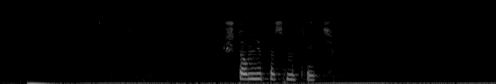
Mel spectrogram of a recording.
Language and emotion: Russian, neutral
